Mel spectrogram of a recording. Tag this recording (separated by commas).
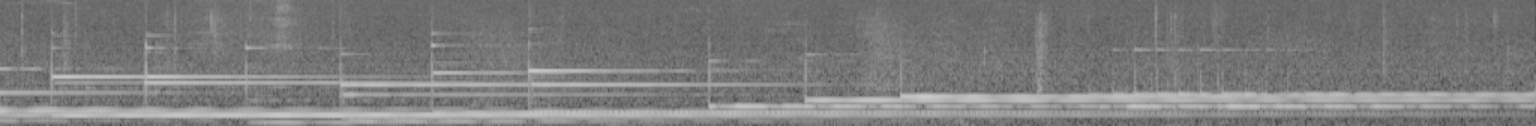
playing marimba, Music, Vibraphone, Marimba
